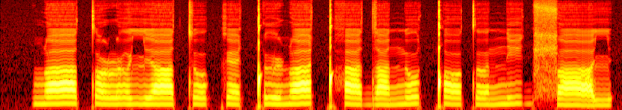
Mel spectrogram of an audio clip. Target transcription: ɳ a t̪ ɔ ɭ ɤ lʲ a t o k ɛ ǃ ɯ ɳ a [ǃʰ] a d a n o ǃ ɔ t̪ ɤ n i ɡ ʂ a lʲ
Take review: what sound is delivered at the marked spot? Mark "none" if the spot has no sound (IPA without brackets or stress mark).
ǃʰ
